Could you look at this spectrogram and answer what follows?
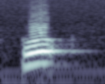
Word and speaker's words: ho: O cenato, tenho jantado. O caminato, tenho caminhado. E o parlato, tenho falado. Sempre o H é mudo, tá? Não tem nenhum som.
